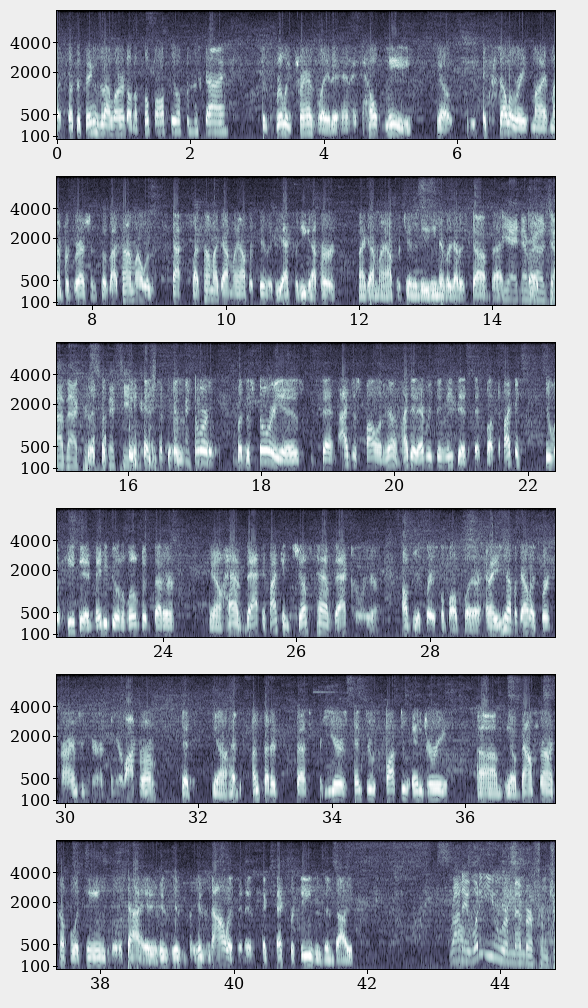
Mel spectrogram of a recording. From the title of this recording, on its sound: called in Friday night from the NFL Draft in Dallas!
